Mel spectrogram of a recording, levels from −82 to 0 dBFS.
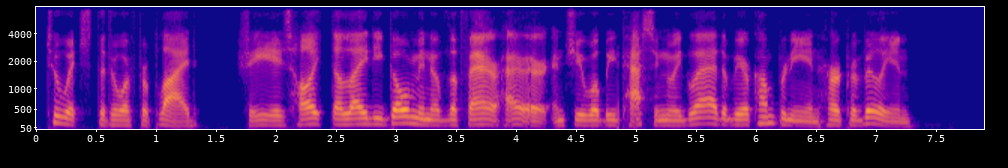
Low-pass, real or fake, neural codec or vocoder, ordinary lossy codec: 7.2 kHz; fake; codec, 16 kHz, 0.5 kbps, FunCodec, trained on LibriTTS, 25 frames a second; Opus, 24 kbps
